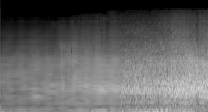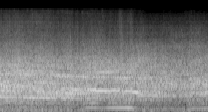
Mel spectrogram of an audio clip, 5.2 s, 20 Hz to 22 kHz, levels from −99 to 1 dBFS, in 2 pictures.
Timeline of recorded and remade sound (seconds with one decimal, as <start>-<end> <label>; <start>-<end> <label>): 0.0-1.5 remade; 1.5-5.2 recorded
